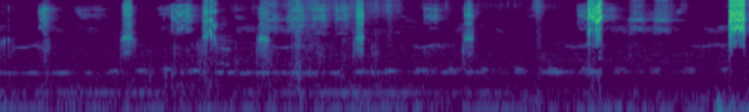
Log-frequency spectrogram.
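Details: A pet yellow-sided green-cheeked conure singing in the morning gives scattered short, harsh chirps and squawks at irregular intervals, with a few louder screechy bursts near the end. A low indoor hum runs underneath.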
